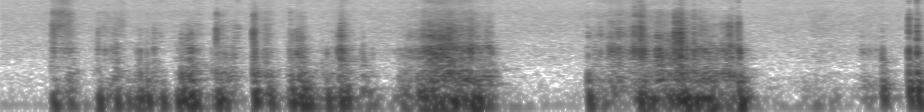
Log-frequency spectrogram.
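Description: Fingernails scratch and tap the upper and sole of a small, empty, shiny iridescent synthetic leather sneaker. Bursts of soft, low, dull scratching and tapping come in quick clusters, with a short pause midway. The sound is quiet and close, with almost no ring after each touch.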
